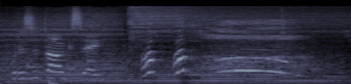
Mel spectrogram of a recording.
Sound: parrot woofing; gasping

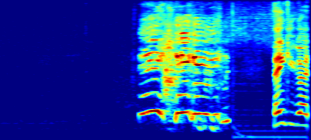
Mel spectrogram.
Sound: giggling from under table

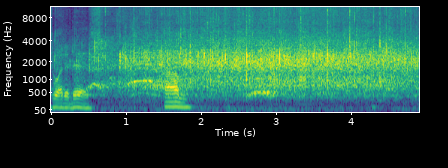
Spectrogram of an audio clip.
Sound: applause

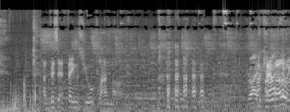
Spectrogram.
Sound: laughter

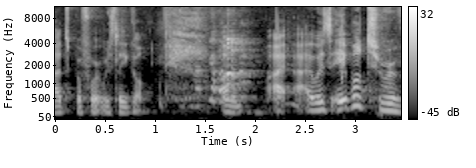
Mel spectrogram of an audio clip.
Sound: laughter

